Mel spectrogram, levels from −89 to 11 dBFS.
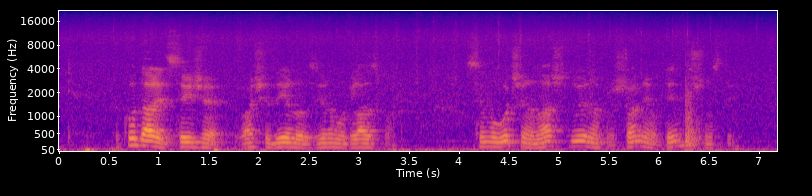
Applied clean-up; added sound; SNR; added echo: none; Wind + Slam; 12 dB; none.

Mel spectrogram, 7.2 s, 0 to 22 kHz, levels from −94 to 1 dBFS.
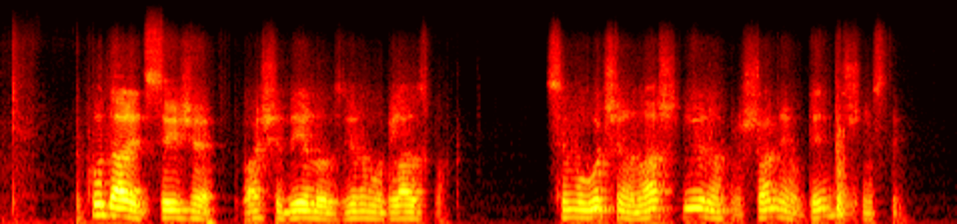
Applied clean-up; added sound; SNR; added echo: neural mask model RNNoise.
